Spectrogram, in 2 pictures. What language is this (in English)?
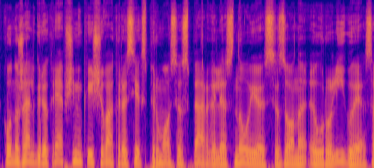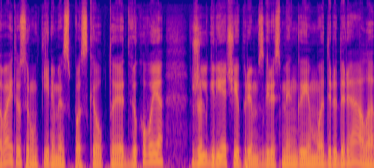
Lithuanian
